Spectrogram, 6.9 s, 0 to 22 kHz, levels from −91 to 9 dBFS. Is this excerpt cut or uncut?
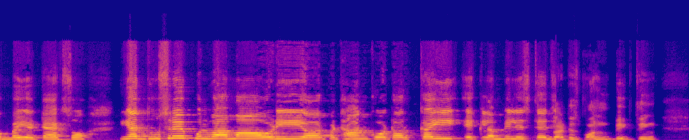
cut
